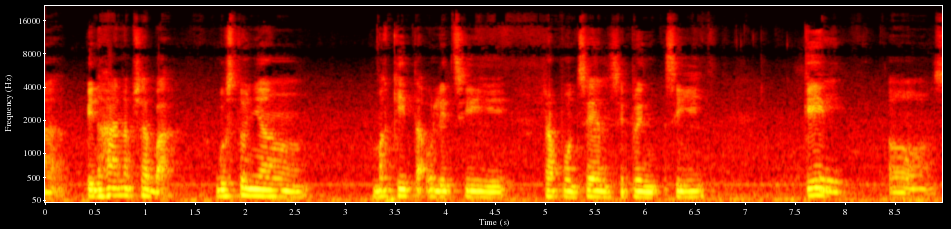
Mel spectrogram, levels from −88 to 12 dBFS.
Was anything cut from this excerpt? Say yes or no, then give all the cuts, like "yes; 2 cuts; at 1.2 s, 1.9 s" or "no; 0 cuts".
no; 0 cuts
